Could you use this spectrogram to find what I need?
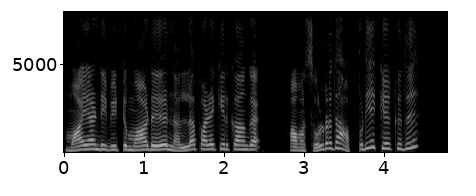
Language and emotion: Tamil, surprised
